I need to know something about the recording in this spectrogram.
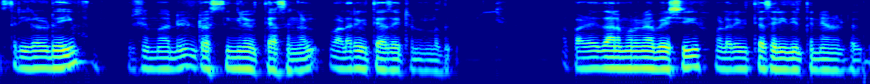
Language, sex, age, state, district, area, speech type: Malayalam, male, 18-30, Kerala, Kozhikode, urban, spontaneous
